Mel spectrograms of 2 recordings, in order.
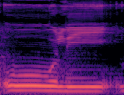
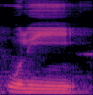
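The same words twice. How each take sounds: First: Uli with a long, drawn-out "uu" at the start; overlong first vowel. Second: Uli with a short first u; short first vowel. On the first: Teacher showing students a misreading, uli with stretched first u. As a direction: stretch the opening u of uli slowly. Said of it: "Bukan uli". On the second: Teacher correcting the misreading, uli with short opening u. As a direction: say uli without stretching the opening u. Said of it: "tapi ulu dan uli". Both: Shown as a demonstration.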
